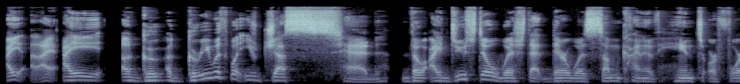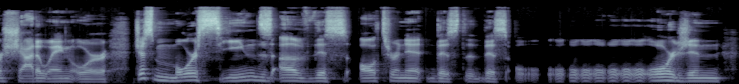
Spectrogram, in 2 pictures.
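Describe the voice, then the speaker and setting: A man co-hosting a podcast in casual chat, with a halting stutter that repeats sounds and syllables. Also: fairly low pitch. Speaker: podcast co-host.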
